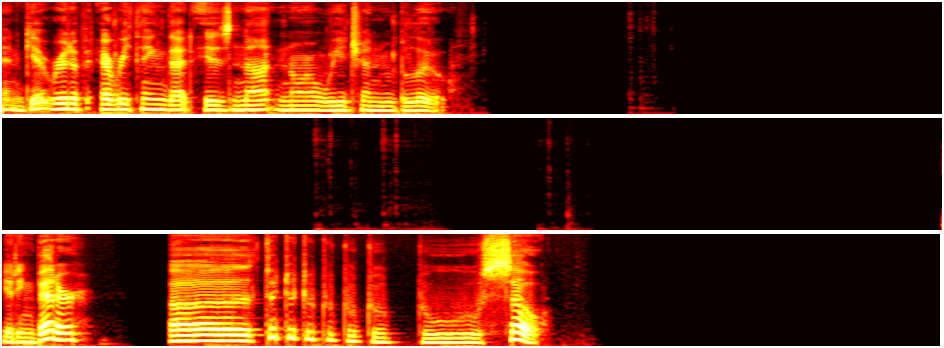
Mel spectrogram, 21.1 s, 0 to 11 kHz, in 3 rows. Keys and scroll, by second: 0.9 super+BackSpace, 5.9 ctrl+r, 9.4 alt+Return, 11.1 ctrl+r.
